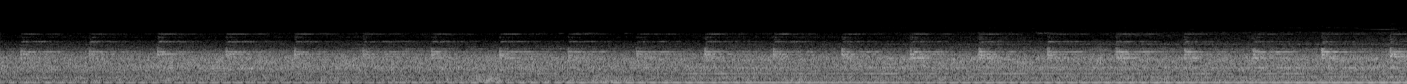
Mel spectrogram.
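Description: Metrolink commuter train approaching and running along the far track: a steady low diesel rumble and rail noise, with a bell ringing in even strokes a little faster than once a second. A loud train horn blast starts at the very end.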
